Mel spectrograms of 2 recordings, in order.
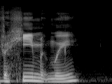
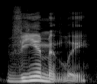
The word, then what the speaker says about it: vehemently: It's not vehemently, it is vehemently.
